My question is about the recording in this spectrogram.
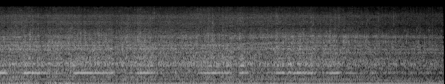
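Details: Car radiator cooling fan motor making excessive noise before repair; steady whirring hum with a faint ringing whine on top, constant pitch, indicating a worn fan motor bearing; motor then removed for repair.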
